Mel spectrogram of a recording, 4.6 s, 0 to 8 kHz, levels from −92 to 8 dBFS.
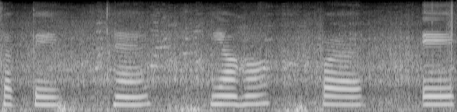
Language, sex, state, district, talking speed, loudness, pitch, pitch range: Hindi, female, Chandigarh, Chandigarh, 65 wpm, -15 LUFS, 215 Hz, 210-220 Hz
